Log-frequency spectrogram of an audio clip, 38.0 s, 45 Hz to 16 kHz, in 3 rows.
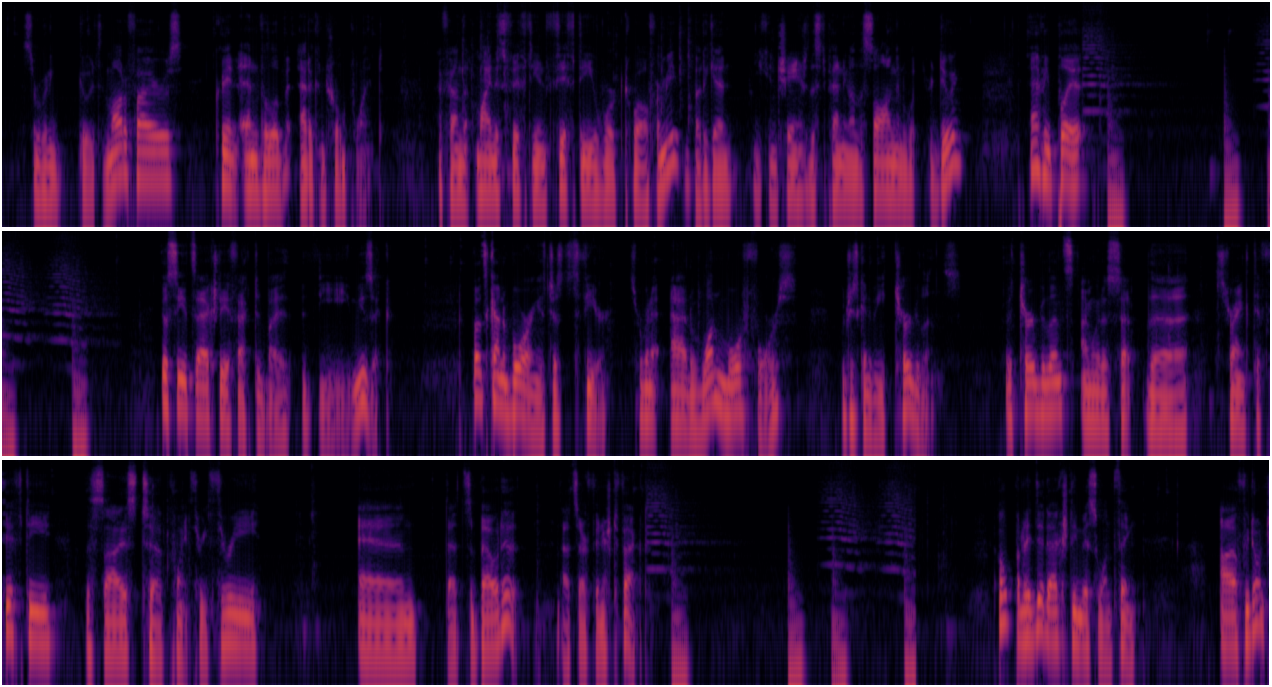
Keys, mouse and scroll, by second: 2.1-10.2 drag, 10.2 middle click, 10.7 space, 12.0 middle click, 12.5-13.8 scroll down 3, 13.8 space, 16.3 click, 18.5 click, 18.9-21.3 middle drag, 21.3 shift+a, 24.6-28.2 drag, 28.2 KP_3, 30.4-31.7 middle drag, 31.7 space, 34.4 space, 35.9-38.0 drag.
